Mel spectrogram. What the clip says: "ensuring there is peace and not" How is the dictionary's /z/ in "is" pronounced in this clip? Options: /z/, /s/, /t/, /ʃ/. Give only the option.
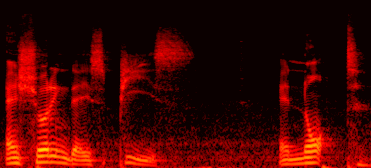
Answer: /s/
